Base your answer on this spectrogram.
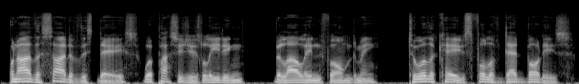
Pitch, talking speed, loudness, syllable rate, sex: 100 Hz, 195 wpm, -19 LUFS, 6.2 syllables/s, male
